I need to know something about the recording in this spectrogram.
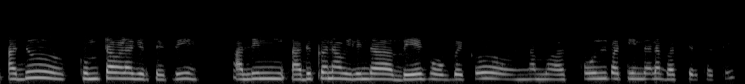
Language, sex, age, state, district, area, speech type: Kannada, female, 18-30, Karnataka, Dharwad, rural, conversation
